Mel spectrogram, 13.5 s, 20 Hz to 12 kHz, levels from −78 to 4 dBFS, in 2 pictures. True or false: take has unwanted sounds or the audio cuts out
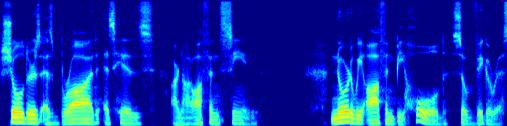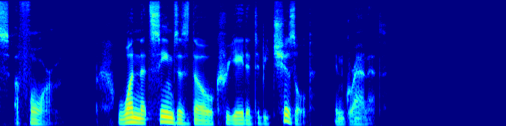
false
